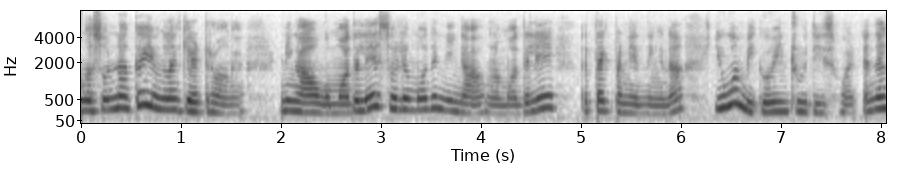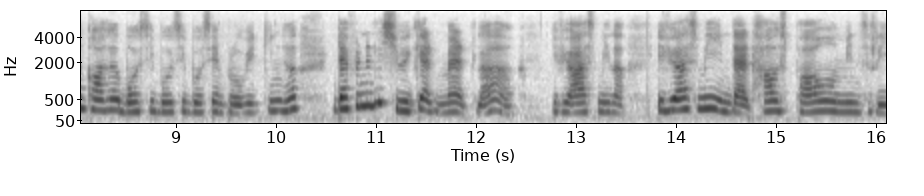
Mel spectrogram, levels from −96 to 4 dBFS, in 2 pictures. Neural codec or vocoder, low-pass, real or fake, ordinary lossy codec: none; none; real; none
